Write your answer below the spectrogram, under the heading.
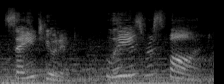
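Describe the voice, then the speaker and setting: Eager, polite female computer, game role: precise, bright-mannered, synthetic, animated pitch. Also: slow pace, over music, exaggerated voice. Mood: businesslike. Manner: precise, formal, perky. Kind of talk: video game voice acting.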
